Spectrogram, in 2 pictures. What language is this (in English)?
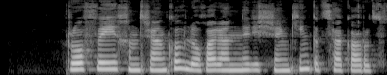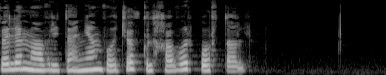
Armenian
